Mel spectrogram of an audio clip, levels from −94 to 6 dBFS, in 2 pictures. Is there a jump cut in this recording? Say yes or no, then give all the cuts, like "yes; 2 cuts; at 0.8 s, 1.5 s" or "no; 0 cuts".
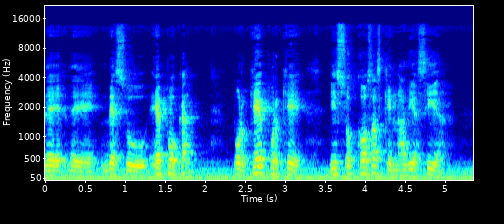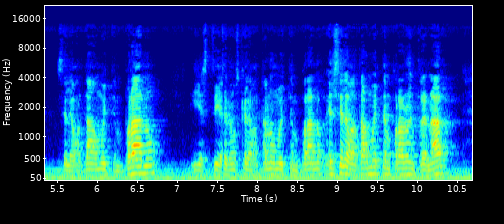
yes; 1 cut; at 7.6 s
